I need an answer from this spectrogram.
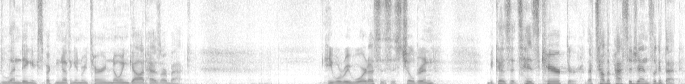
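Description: A man's voice: mid-range voice, fairly bright tone, big-room sound, slight background noise. A man preaching a sermon in a conversational way, with sarcastic asides and acted-out quotes. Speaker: pastor.

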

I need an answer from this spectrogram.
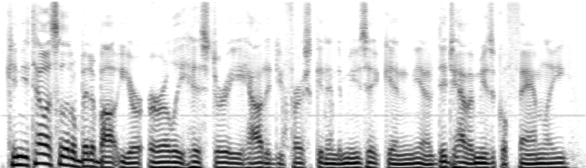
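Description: Low-voiced male podcast host. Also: mellow, dry recording. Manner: measured, polite, announces tracks. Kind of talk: radio-style interview hosting.

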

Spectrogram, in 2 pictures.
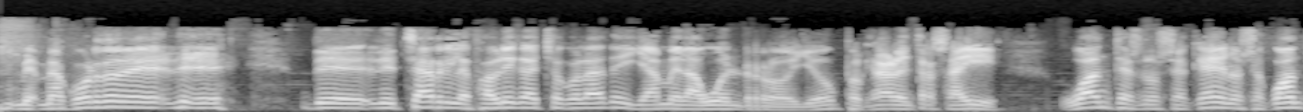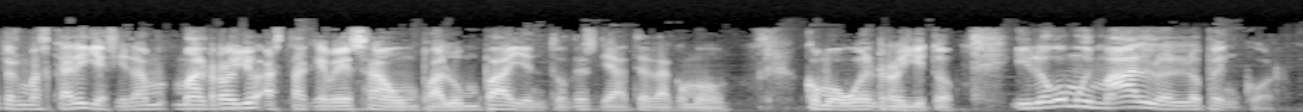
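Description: A man's voice: medium pitch, animated, no echo, highs cut off. A man co-hosting a casual chat, reading out viewer comments in a playful, agreeable way. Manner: playful, quick agreement, laughs often.

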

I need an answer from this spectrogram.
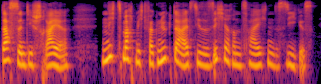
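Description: A woman's voice: medium pitch, unhurried, natural voice. A woman voicing a cynical, hard-hearted older female gang leader, lecturing with scorn. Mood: scornful.

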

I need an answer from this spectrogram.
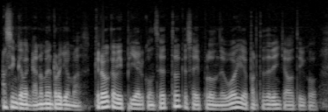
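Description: A man hosts a parenting podcast, with a low and very dark voice. He talks in a chatty, patient way, full of fillers and restarts as he explains. The recording sounds dull and lo-fi. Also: racing. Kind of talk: casual reflective monologue.

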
